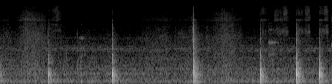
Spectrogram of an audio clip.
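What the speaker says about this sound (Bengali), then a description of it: "আমি লিখে দিচ্ছি।" Marker or chalk writing on a board during a chemistry lesson, heard as a series of sharp scraping taps and short strokes at irregular intervals, close and fairly quiet, with no talking.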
